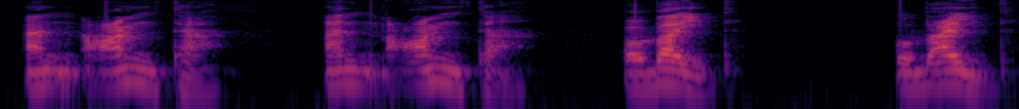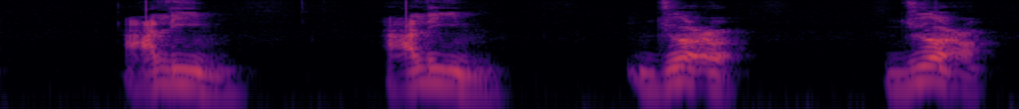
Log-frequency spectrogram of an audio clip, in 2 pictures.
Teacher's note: عین از اونجا خروج میشه، از وسط حلق، اما نرم بدون گرفتگی یا بدون خفه شدن.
